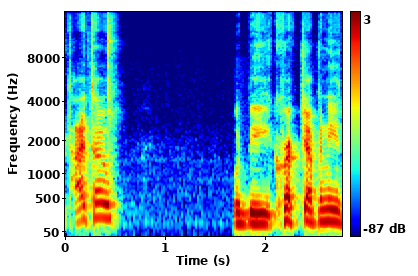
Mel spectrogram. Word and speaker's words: Taito: not sway the vote taito would be the correct Japanese pronunciation so I think it's time the poll is closed it's time to blow up area 51.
